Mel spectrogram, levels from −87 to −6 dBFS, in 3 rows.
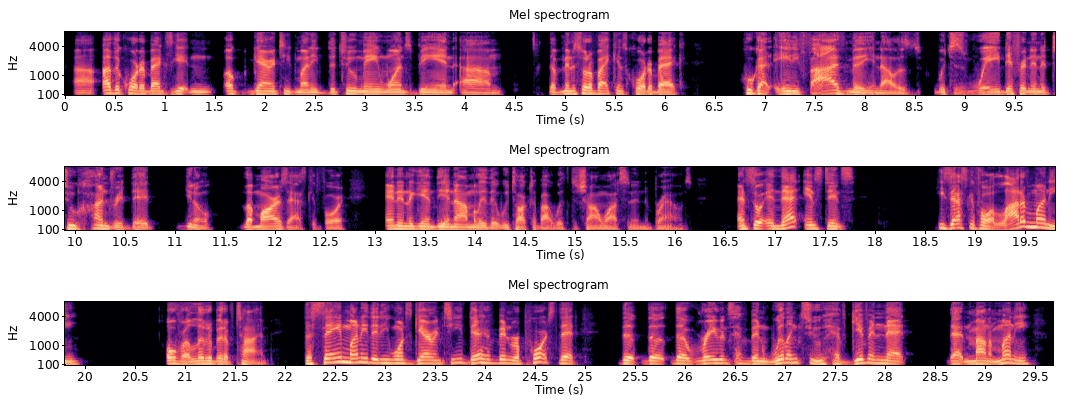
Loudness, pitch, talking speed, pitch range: -19 LUFS, 125 Hz, 195 wpm, 105-145 Hz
